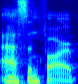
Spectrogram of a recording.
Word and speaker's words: Ashenfarb: so excited to be joined by asinfarb so how do you say your last name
